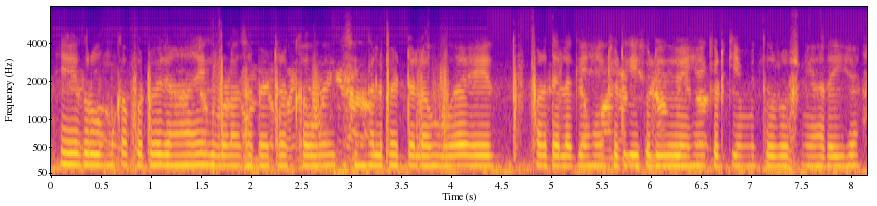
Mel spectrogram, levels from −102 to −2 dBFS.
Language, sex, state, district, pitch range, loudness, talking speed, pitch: Hindi, female, Himachal Pradesh, Shimla, 180-185 Hz, -14 LUFS, 250 wpm, 185 Hz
